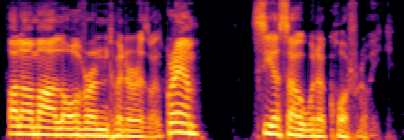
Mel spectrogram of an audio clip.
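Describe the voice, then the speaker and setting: An Irish man hosting a podcast and signing off the show in a relaxed, chatty way with plenty of fillers. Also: mid-range voice, quick pace, smooth, no echo, studio quality. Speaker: podcast host. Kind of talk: casual podcast chat, show sign-off.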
